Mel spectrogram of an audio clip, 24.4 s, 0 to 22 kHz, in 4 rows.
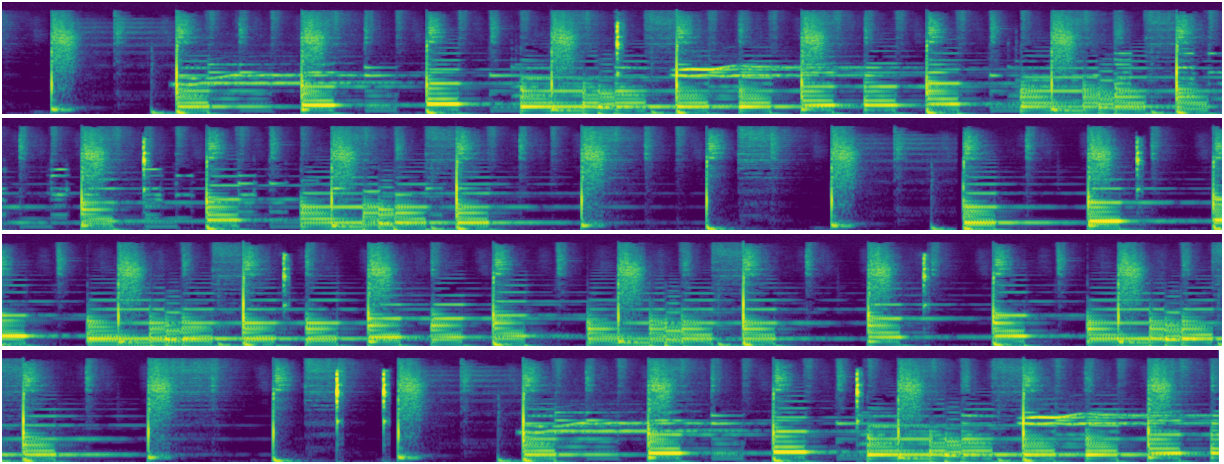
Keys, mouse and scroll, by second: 3.1-6.6 drag, 6.8-8.7 drag, 8.4 KP_6, 8.7 KP_5, 9.9 Return, 11.8 click, 13.6 click, 16.8 click, 20.0 shift+click, 22.6 click.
